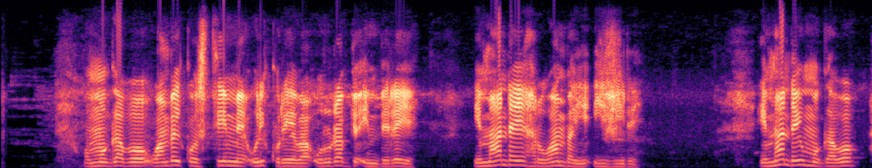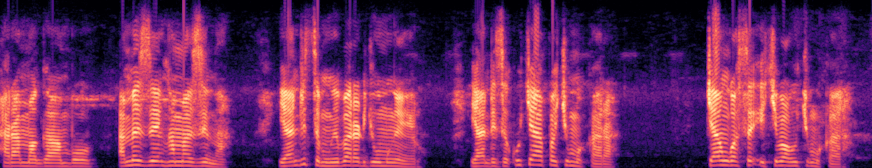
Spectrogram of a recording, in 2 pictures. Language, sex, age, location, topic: Kinyarwanda, male, 25-35, Huye, health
